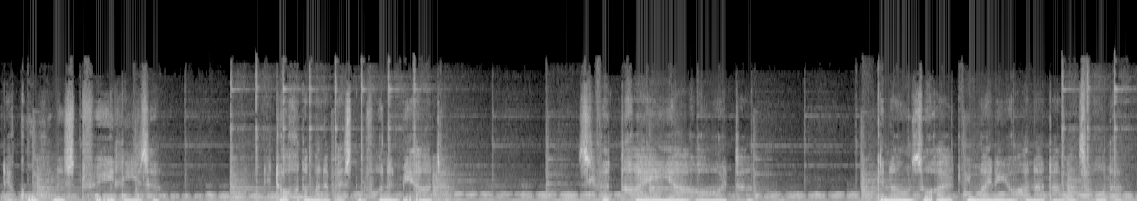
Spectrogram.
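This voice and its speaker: An actress playing an envious, brooding woman poisoner in a hushed, breathy radio drama inner monologue. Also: very deep voice, expressive, music in the background, exaggerated voice. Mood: quietly menacing. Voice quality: breathy, whispery. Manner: slow, hushed, intense. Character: envious, brooding woman poisoner sharing her secret thoughts.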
